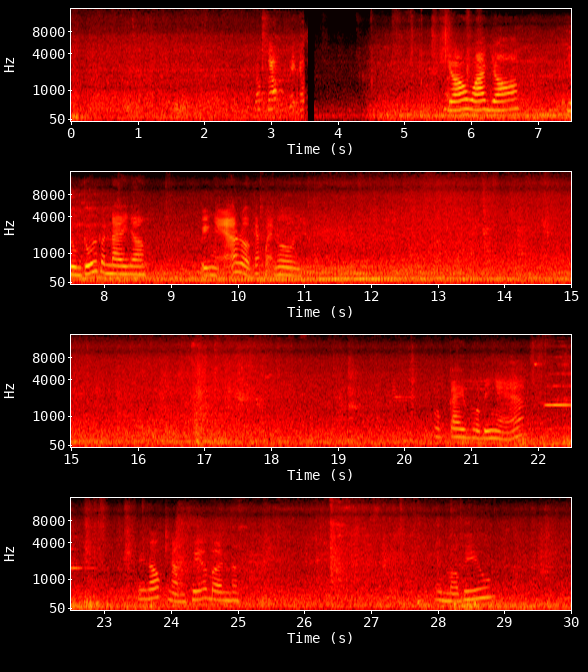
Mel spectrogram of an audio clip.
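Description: Wind rustles through banana leaves outdoors.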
